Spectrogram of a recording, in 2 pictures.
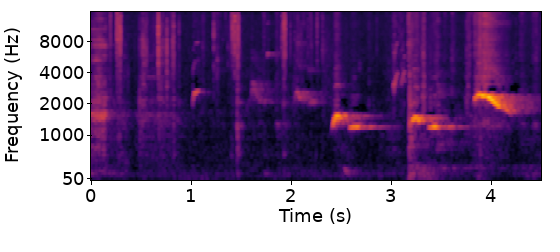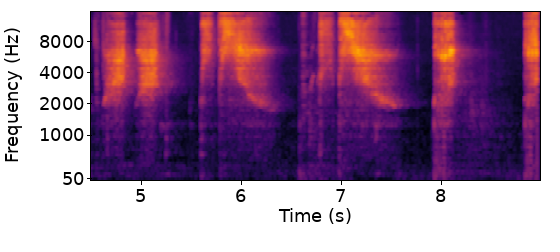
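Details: Female Gloster canary giving a few short clear whistled notes, some slurred upward, in the first half, followed by loud repeated broadband rustling or scratching bursts.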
